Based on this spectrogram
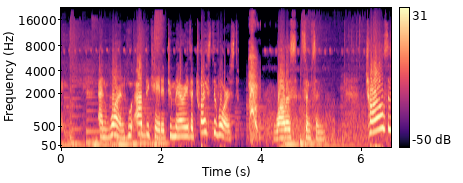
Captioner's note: gasp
